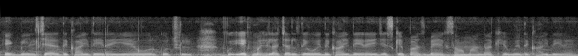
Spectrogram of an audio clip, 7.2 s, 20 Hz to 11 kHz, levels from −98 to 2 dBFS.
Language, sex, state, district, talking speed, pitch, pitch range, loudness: Hindi, female, Bihar, Jahanabad, 230 wpm, 205 Hz, 200-215 Hz, -19 LUFS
